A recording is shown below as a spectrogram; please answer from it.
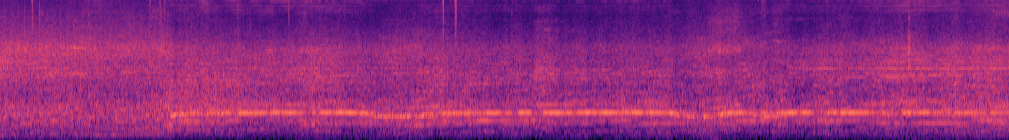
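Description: HO-scale model freight train running past, with a steady whining tone that starts about two seconds in and dips slightly in pitch twice, over a background of crowd chatter.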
